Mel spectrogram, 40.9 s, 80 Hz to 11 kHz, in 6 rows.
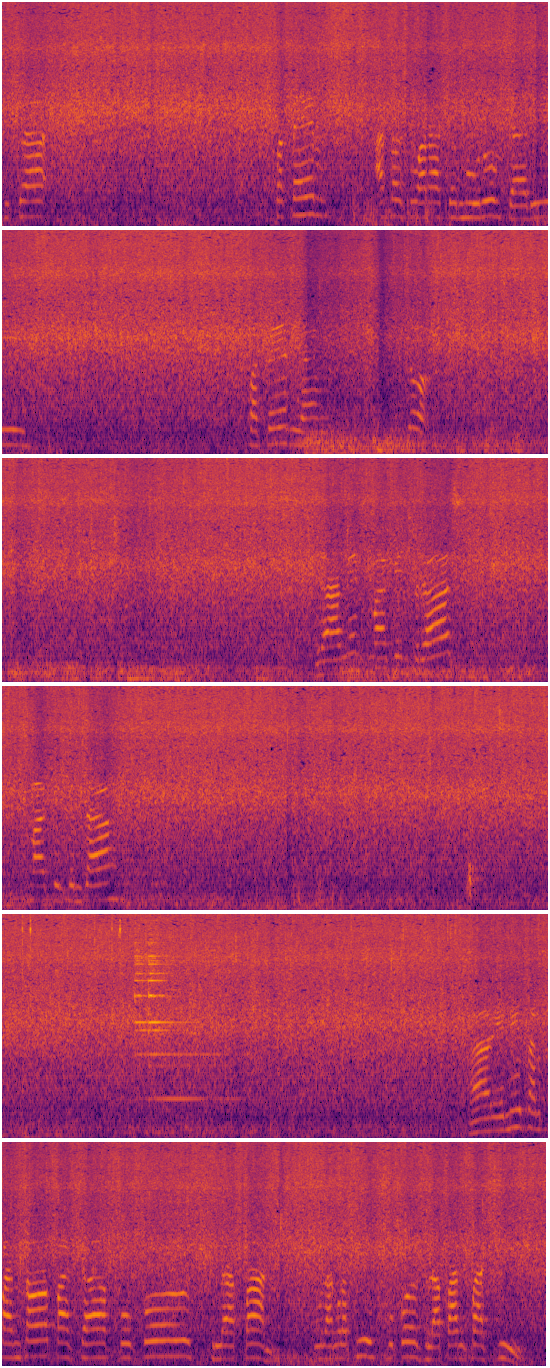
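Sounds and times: heavy rain pouring: 0:00.0 - 0:40.9
water streaming off eave: 0:00.0 - 0:40.9
strong wind: 0:00.7 - 0:02.9, 0:04.2 - 0:05.7, 0:10.4 - 0:18.5, 0:22.1 - 0:32.1
short knock: 0:26.3 - 0:26.6
brief steady tone: 0:29.0 - 0:30.6.

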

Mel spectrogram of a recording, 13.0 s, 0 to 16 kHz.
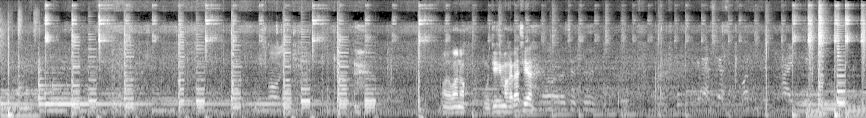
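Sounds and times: background music with beat: 0:00.0 - 0:13.0.

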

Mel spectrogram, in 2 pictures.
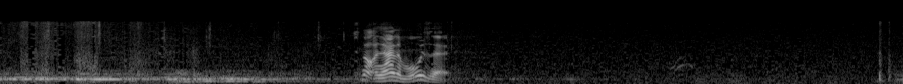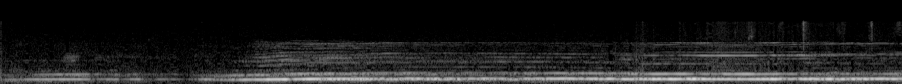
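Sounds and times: trumpet-like droning tone: 0:09.1 - 0:18.0.

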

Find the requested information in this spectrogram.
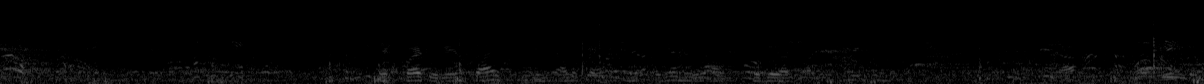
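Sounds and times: faint voices in a large hall: 0:00.0 - 0:12.0.

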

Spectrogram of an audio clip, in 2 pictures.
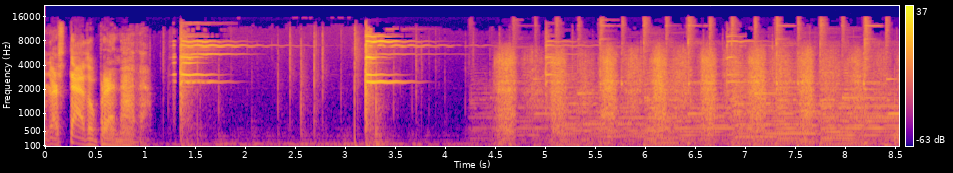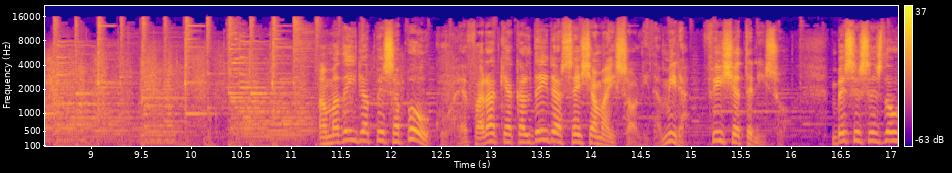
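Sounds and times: hammer striking anvil: 0:01.3 - 0:02.1, 0:03.2 - 0:03.9
background music: 0:04.3 - 0:17.0.

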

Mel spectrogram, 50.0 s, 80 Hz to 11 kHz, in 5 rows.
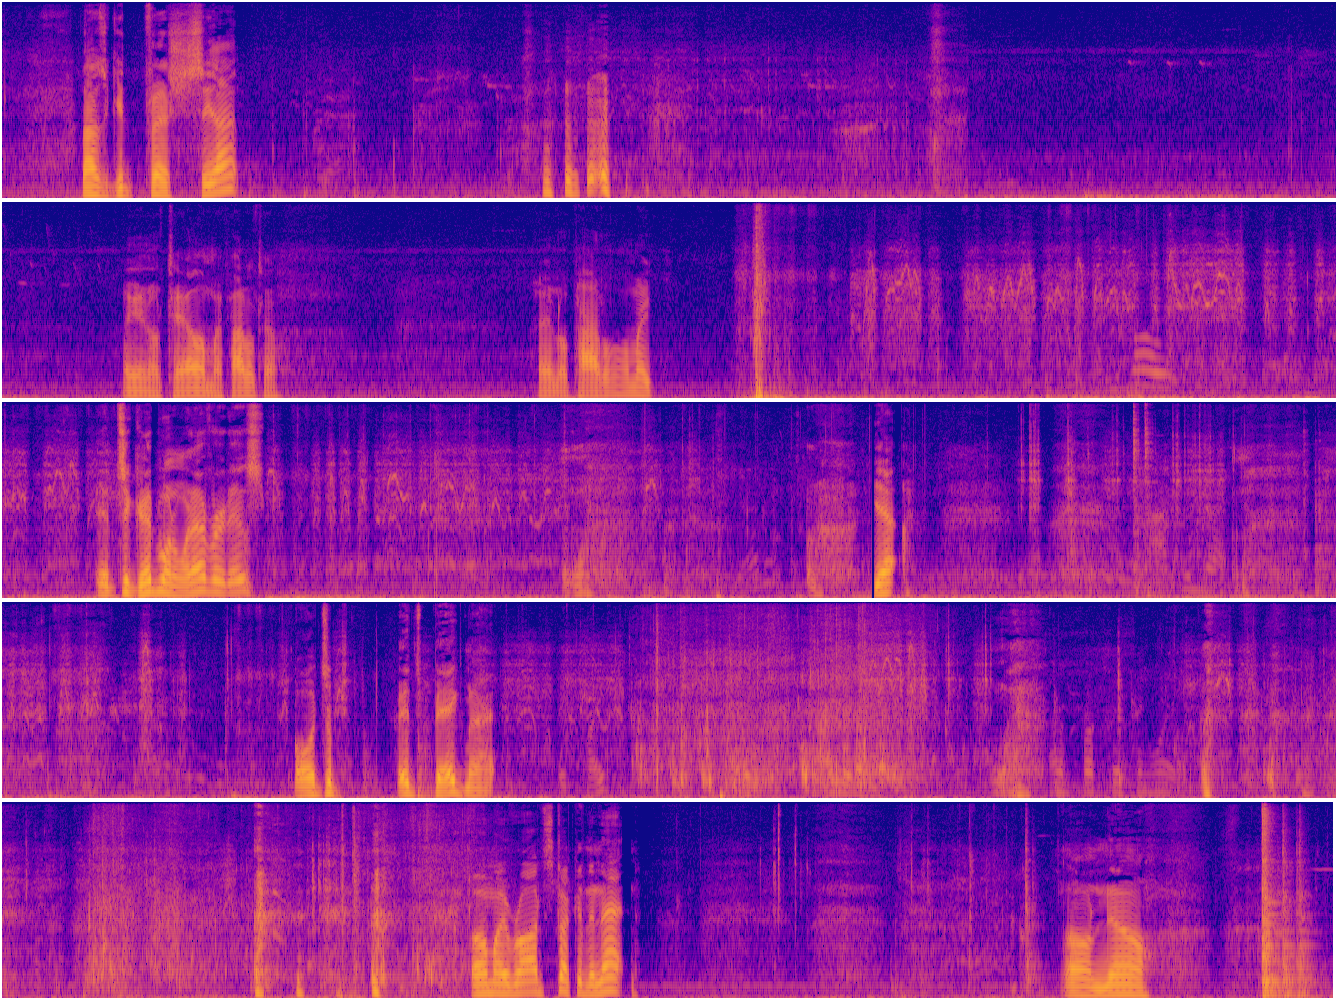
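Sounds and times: fishing reel whirring and clicking: 0:05.0 - 0:06.3, 0:16.3 - 0:25.7, 0:27.3 - 0:37.7, 0:38.4 - 0:42.8
water sloshing: 0:33.7 - 0:43.8
fish splashing at surface: 0:34.7 - 0:37.1.

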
